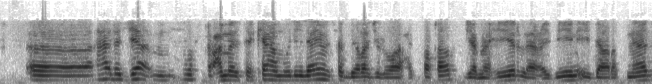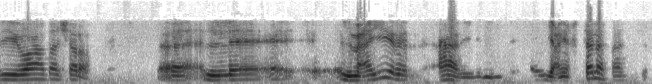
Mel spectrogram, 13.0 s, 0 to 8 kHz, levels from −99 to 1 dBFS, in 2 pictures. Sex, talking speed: male, 95 wpm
